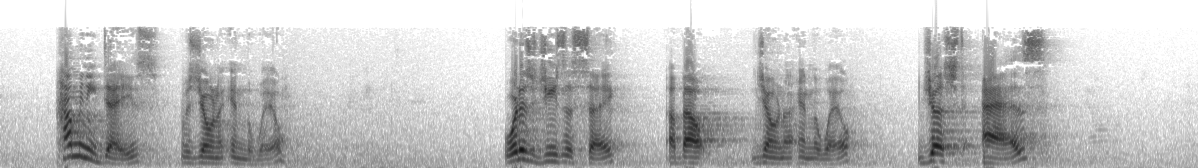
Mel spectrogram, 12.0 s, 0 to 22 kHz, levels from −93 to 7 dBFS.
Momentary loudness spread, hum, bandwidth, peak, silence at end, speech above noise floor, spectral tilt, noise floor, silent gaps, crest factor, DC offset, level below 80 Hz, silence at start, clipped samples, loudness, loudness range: 18 LU; none; 11.5 kHz; 0 dBFS; 1.5 s; 41 dB; -3 dB/octave; -56 dBFS; none; 18 dB; under 0.1%; -58 dBFS; 0.55 s; under 0.1%; -16 LUFS; 8 LU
